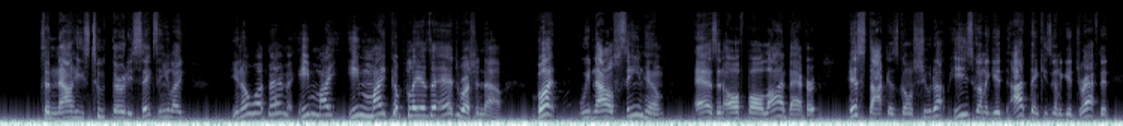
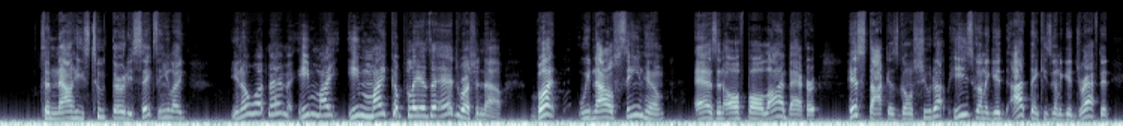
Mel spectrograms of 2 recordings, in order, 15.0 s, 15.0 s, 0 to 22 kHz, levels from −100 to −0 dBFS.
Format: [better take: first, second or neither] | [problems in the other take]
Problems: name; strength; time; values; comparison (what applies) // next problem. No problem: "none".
second | low rumble; loud; throughout; 8 dB below the speech; faint in the second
